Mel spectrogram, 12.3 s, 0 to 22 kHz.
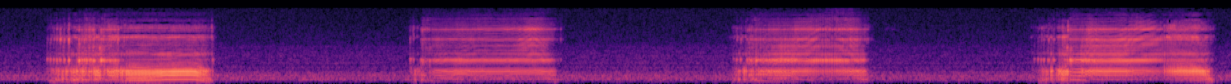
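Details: Donkey (burro) snoring: long, loud, wavering snorts with a musical, honking quality on each breath, about 18 a minute, with quiet gaps between.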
